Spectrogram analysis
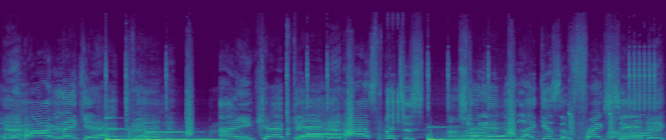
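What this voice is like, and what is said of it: New Orleans accent. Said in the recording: “I'm from New Orleans. You can tell by the accent.”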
